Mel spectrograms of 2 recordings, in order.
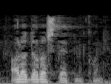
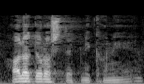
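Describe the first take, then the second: First: Low, soft menacing promise; a quiet warning of what's coming; low, soft grave warning; quiet threat. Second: Rising taunt, not dropping; taunting threat with rising tune. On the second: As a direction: throw it as a challenge. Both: Acted.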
